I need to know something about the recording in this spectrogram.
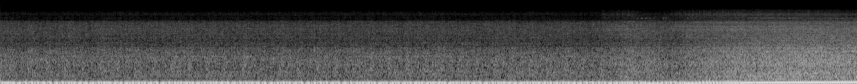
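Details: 1963 Corvair flat-six after vacuum leak fixed, new PCV valve, fuel mixture adjusted: low even steady deep drone, no stumble, a touch fast; "that's the sweet spot," idle still a little high. Normal idle.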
